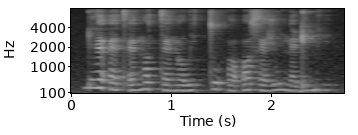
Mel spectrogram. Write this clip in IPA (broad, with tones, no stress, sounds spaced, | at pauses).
ɖʱ æ˦ ʔ æ˨ tʼ æ˨ ŋ ɒ˦ tː æ˨ n ɒ˨ w i˨ tː o˦ h ɒ˨ ʔ ɒ˦ s æ˨ ʒ u˦ ŋ æ˨ ɖ i˦ b i˦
